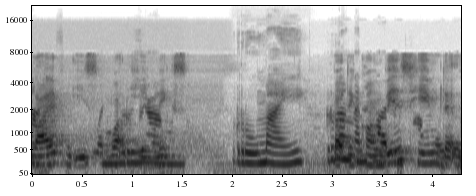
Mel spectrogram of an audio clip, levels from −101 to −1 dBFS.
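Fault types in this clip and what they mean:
Speech suppressed in double talk: When both ends spoke at once, the echo canceller likely could not tell the local talker from loudspeaker echo and turned both down. The speech dips by about 15 dB in patches, from 0.0 to 1.22 s and again from 2.94 s to the end.
Echo leak: The echo canceller likely failed to remove all of the loudspeaker sound its microphone picked up and sent the remainder back. A faint copy of the speech, about 25 dB down, trails 264 ms behind from 0.39 to 2.02 s, with a short scrap at 3.32–3.37 s.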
